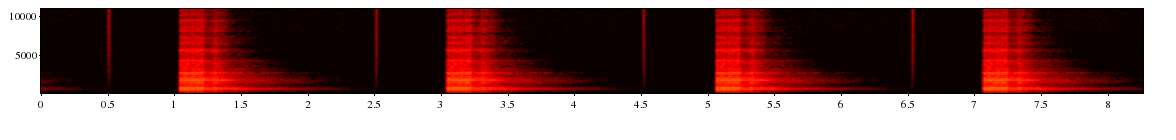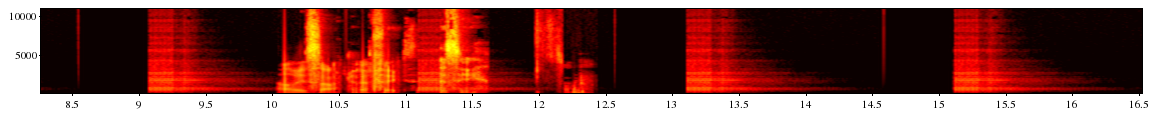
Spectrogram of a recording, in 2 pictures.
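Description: An alarm blares in short, repeated bursts about every two seconds.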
